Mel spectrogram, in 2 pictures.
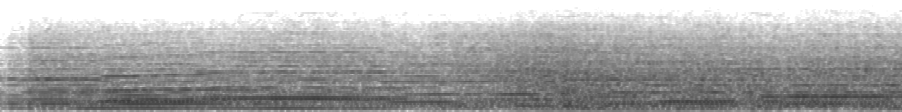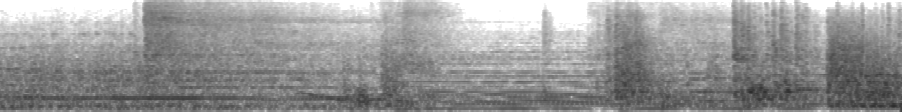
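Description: Early in the morning on a quiet residential street, a rubbish collection truck's engine rumbles steadily, then loud crashes and clattering bangs ring out as bins are tipped and emptied, with a hiss of air brakes amid the racket.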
